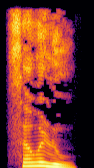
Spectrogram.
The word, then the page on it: ಸೋವಳಿ: Kannada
